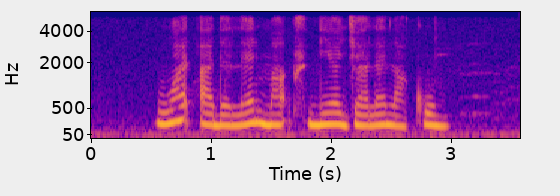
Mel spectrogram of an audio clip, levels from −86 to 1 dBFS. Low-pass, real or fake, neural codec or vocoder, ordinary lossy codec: 5.4 kHz; real; none; none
